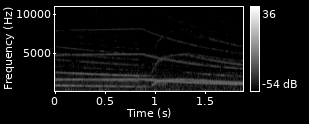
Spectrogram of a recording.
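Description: Wailing ambulance siren in GTA 5, a loud electronic tone that sweeps down and then rises again, continuous over low road rumble with no talk.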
